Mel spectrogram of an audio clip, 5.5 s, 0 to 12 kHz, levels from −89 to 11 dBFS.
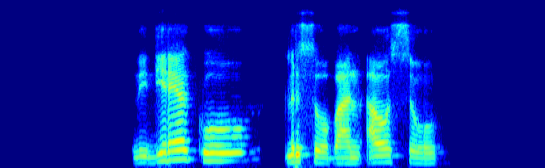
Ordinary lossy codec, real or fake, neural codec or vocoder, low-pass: Opus, 24 kbps; fake; codec, 16 kHz, 1 kbps, X-Codec, HuBERT features, trained on balanced general audio; 7.2 kHz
